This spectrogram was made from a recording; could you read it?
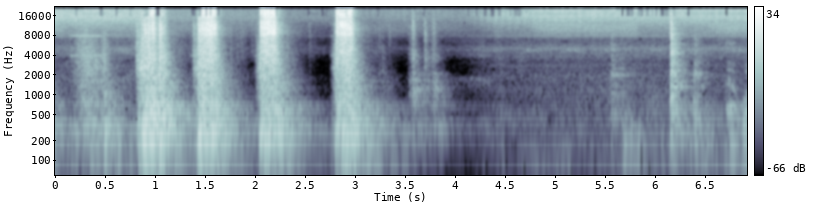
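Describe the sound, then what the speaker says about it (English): A wrench tightening a bolt on attachment brackets for a lawn trailer, four rhythmic ratcheting scrapes close and loud, then a pause and a few quieter clicks, no talking. "Take our wrench, put it on the other side, and we're just going to tighten it up."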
